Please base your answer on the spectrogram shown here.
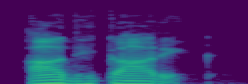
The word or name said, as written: आधिकारिक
